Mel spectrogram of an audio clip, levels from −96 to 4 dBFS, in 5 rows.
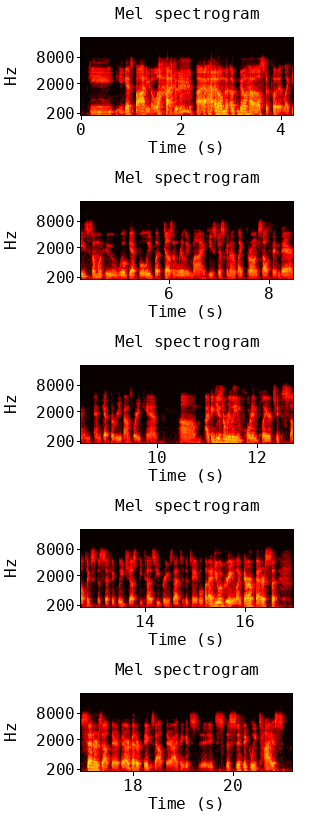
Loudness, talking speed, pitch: -35 LUFS, 250 wpm, 145 Hz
